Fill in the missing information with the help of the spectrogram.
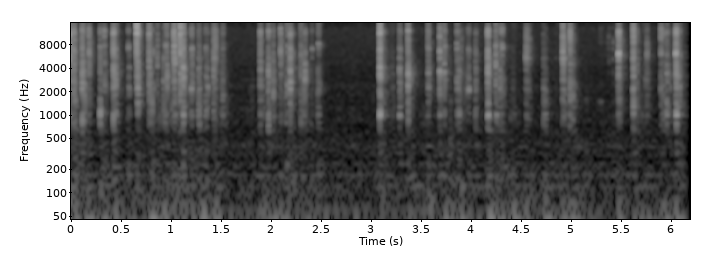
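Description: Fast two-handed typing with long nails and fingertips on a black plastic Logitech full-size membrane keyboard, with no mouse clicks. Bright, crisp key clacks come in quick bursts, broken by two short pauses, over a quiet low background hum.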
